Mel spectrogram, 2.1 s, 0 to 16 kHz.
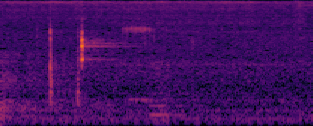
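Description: Two quick clicks about a third and half a second in, the second louder: the rotary control knob on an Original Prusa MK3S printer's LCD panel being turned and pressed to select Auto Load Filament. Faint room tone otherwise.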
